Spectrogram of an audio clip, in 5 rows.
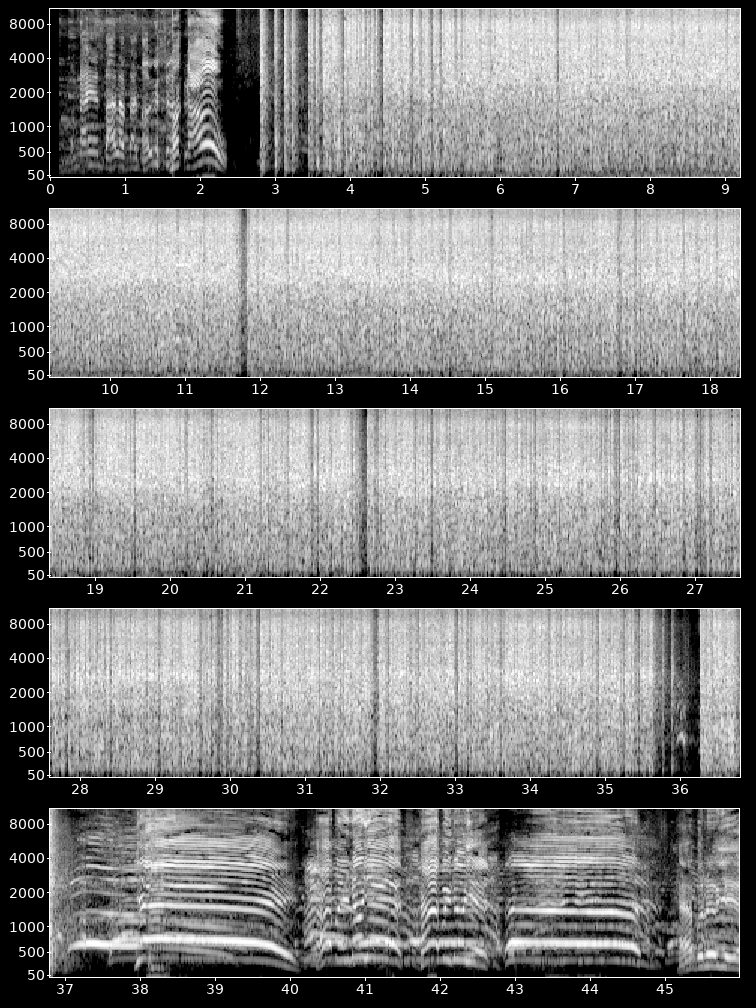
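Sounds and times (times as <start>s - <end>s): firecrackers rattling: 2.6s - 37.2s.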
